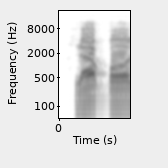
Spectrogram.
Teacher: lidah sentuh pada lelangit lembut berdekatan dengan anak tekak. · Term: qaf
